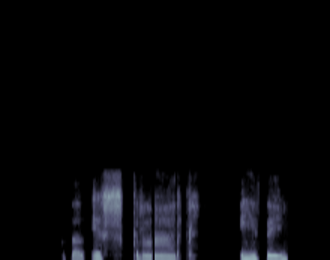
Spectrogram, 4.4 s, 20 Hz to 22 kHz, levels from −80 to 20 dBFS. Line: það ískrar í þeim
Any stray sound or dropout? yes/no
yes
